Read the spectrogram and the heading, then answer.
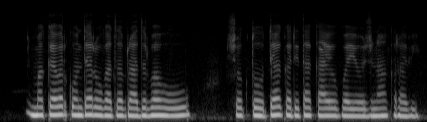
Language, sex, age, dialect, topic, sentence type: Marathi, female, 18-24, Northern Konkan, agriculture, question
